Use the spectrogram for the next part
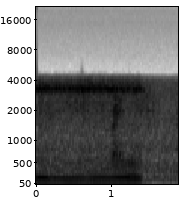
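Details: Tilly snoring loudly while sleeping: one long, loud, low droning snore lasting over a second, then quiet; loud snoring.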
